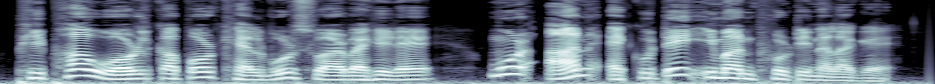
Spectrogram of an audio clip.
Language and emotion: Assamese, happy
